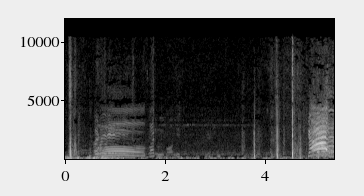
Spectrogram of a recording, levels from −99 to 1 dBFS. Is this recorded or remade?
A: recorded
